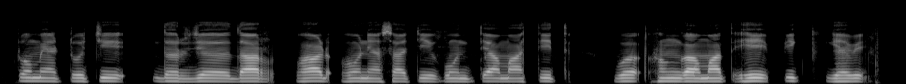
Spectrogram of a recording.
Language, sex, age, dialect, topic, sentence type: Marathi, male, 18-24, Northern Konkan, agriculture, question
